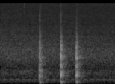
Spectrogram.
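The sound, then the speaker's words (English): Three firm knocks on a wooden back door, the first slightly apart and the last two coming quicker, each a sharp thud standing out clearly against a quiet background with no one talking. “I'm at your back door. Can you answer, please?”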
